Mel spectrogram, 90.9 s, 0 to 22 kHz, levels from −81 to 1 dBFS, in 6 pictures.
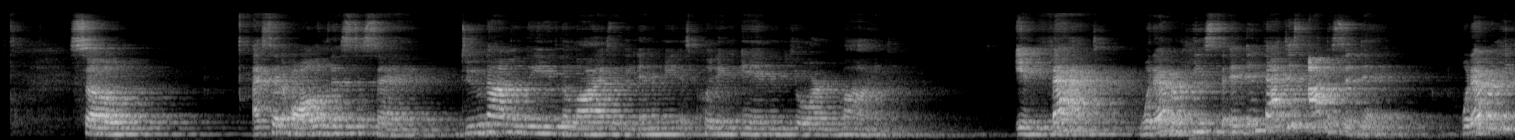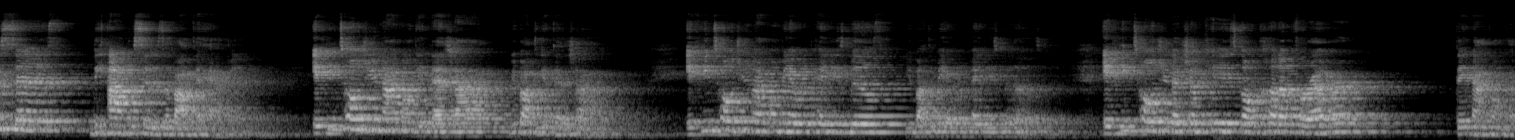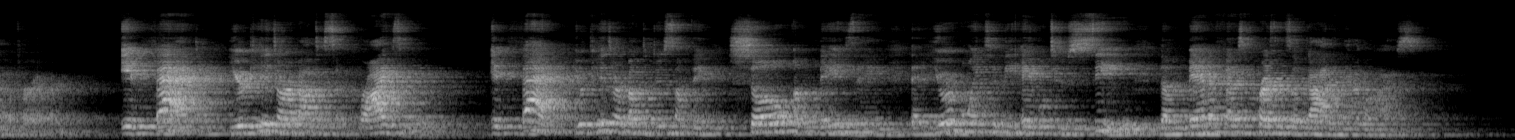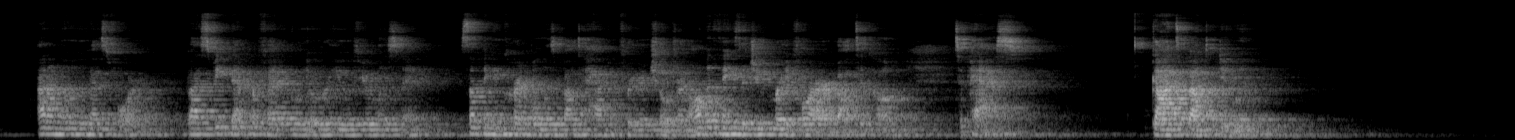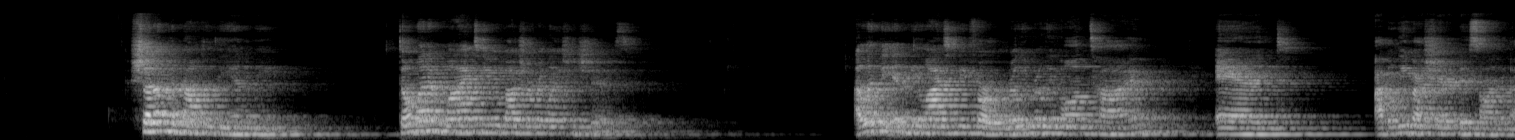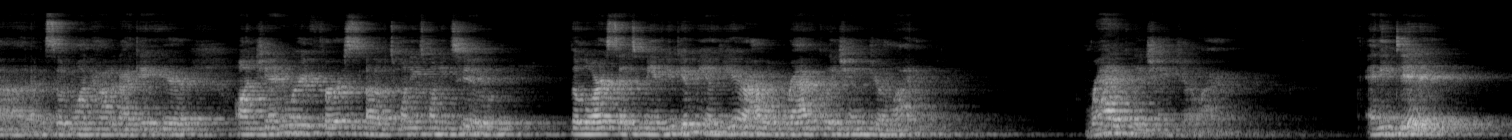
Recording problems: off-mic speech; far
room echo; noticeable; dies away in 1.7 s
echo of what is said; faint; throughout; 200 ms later, 25 dB below the speech

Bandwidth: 14.5 kHz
